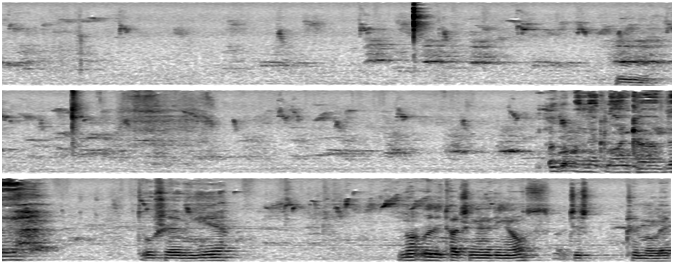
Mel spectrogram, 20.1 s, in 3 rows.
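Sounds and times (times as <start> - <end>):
birds chirping faintly: 0.0 - 20.0
sharp clicks: 4.1 - 4.4
low hum-like voice: 6.2 - 6.6.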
